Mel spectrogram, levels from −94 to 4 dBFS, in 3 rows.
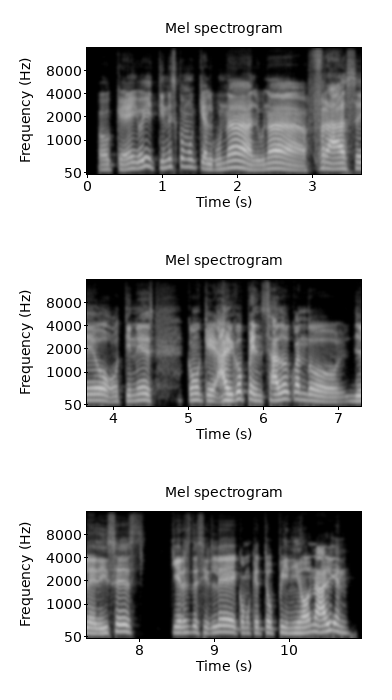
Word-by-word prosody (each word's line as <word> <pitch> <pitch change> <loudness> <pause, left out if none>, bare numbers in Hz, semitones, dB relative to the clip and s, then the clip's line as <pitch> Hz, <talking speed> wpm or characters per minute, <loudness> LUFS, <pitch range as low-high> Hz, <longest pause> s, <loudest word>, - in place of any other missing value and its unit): Okey. 145 +4 -4
Oye, 225 +1 -3
¿tienes 190 +5 -8
como 215 -4 -9
que 175 - -2
alguna 160 +7 +2
alguna 140 -3 +1
frase, 175 0 +1
o 150 -5 -2
tienes 170 +3 -2 0.4
como 185 0 -3
que 160 -1 +2
algo 200 +4 +5
pensado, 175 +2 +3
cuando 160 -10 -3
le 150 0 0
dices 180 +5 -2 0.3
quieres 165 +1 +2
decirle 175 +1 0
como 155 -1 -9
que 160 -1 -5
tu 165 +3 -5
opinión 155 +3 -2
a 180 -1 +6
alguien? 195 - 0
170 Hz, 135 wpm, -21 LUFS, 155-185 Hz, 0.4 s, a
